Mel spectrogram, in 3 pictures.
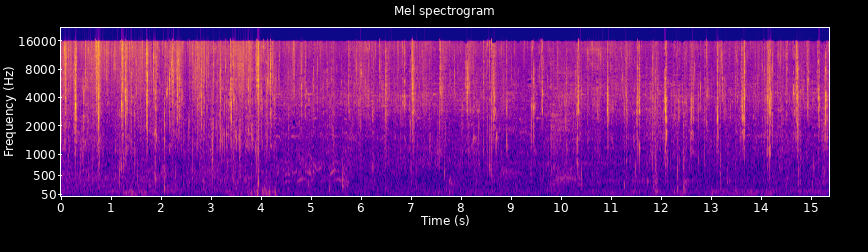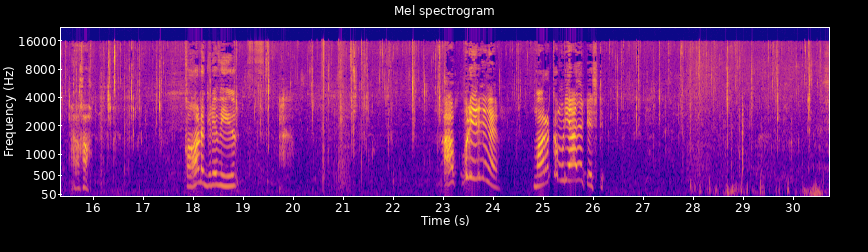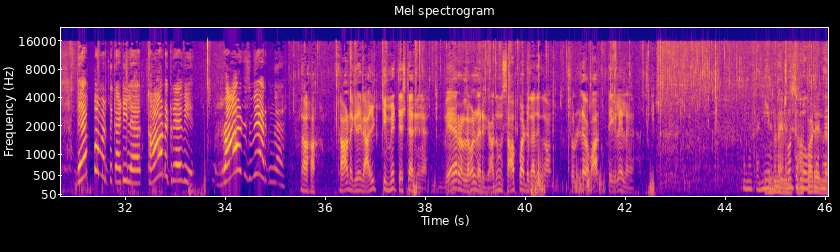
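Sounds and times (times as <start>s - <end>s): person chewing food: 0.0s - 23.4s, 24.1s - 24.8s, 26.0s - 31.0s, 35.2s - 46.0s.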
